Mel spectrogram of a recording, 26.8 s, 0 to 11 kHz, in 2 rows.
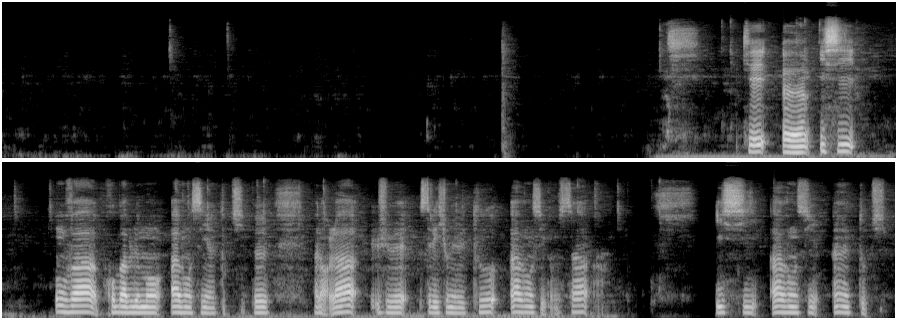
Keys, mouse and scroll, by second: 10.1 Tab, 10.8 right click, 11.9 right click, 12.6 l, 13.3-13.6 scroll down 1, 13.6-16.8 middle drag, 16.8 Tab, 17.2 right click, 17.9 middle click, 18.5 Tab, 19.3 a, 19.5 a, 20.2-22.3 drag, 22.3 middle click, 22.8 Tab, 23.2 right click, 23.5 Tab, 24.1 a, 24.4 a, 25.0-26.8 drag.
